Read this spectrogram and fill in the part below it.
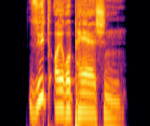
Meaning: inflection of südeuropäisch: 1. strong genitive masculine/neuter singular 2. weak/mixed genitive/dative all-gender singular 3. strong/weak/mixed accusative masculine singular 4. strong dative plural
- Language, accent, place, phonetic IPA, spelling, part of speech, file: German, Germany, Berlin, [ˈzyːtʔɔɪ̯ʁoˌpɛːɪʃn̩], südeuropäischen, adjective, De-südeuropäischen.ogg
